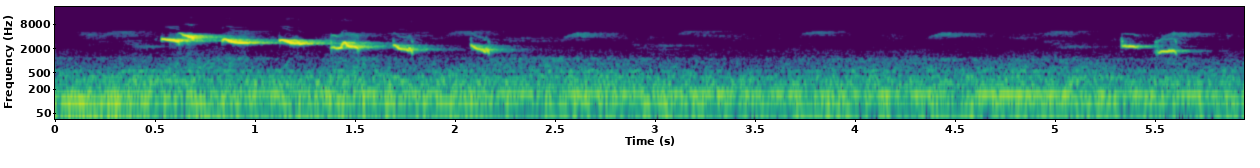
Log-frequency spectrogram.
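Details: Orange-headed thrush, a songbird-contest bird, delivers a fast run of descending whistled notes, each a short slur dropping in pitch, then a pause and a brief final pair of notes, all over a faint low hum.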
